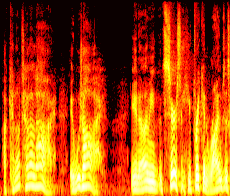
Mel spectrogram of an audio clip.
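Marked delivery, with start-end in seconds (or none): 0.0-2.0 a light Scottish brogue for George Washington, set a touch higher; lightly put-on Scots brogue, softly intoned; the teacher's hammed-up Scots brogue for Washington's confession; mock Scottish brogue. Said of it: "that's my British Scot, you know, brogue, George Washington".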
